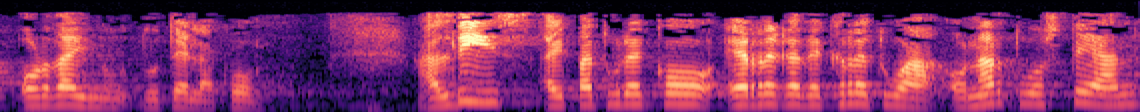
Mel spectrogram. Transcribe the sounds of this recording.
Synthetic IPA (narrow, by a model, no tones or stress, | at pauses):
o̞ɾð̞ajnd̪uðut̪e̞lako̞ | a̰ld̪isajpat̪uɾe̞ko̞ʔe̞re̞ɣ̞e̞ð̞e̞kɾe̞t̪uaʔo̞naɾt̪uo̞st̪e̞an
